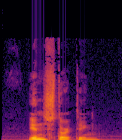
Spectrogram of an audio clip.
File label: "instorting", Dutch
